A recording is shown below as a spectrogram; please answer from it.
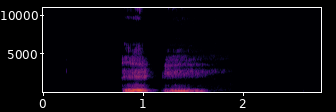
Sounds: Throat clearing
